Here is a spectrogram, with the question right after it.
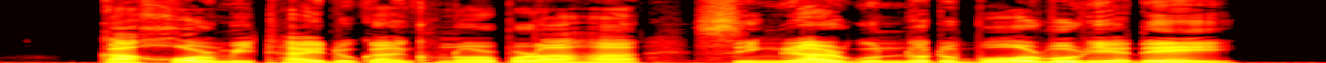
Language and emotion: Assamese, happy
